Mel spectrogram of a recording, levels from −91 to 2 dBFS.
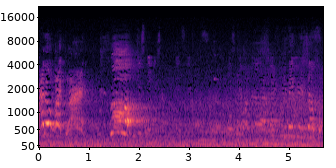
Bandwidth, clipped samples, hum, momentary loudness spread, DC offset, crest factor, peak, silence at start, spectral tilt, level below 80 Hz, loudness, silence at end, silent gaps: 16 kHz; under 0.1%; none; 19 LU; under 0.1%; 20 dB; -12 dBFS; 0 s; -5.5 dB/octave; -46 dBFS; -33 LUFS; 0 s; none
